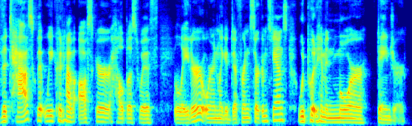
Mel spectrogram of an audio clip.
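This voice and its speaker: Casting: female co-host, extremely low pitch for a woman, casual conversational delivery, teasing yet reassuring. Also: expressive, a little slow, few pauses, a bit bright. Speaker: podcast co-host. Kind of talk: casual podcast chat.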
